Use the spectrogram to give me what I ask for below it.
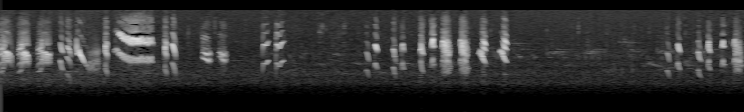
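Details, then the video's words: Song of the common linnet, a rambling series of quick twittered chips with one drawn-out nasal buzzy note, then further rapid dry notes after a short gap. "BIRDS VOICE : The common linnet Bird"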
